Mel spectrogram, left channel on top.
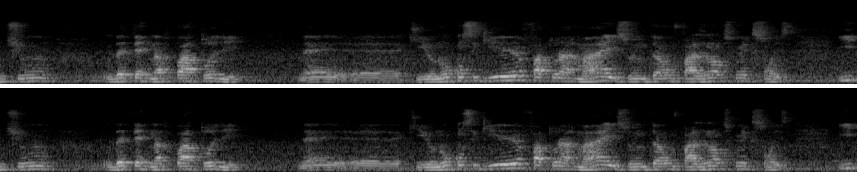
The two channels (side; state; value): both; normal; correlation 0.71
